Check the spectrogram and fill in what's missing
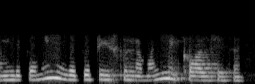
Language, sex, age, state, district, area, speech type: Telugu, female, 18-30, Telangana, Bhadradri Kothagudem, rural, conversation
